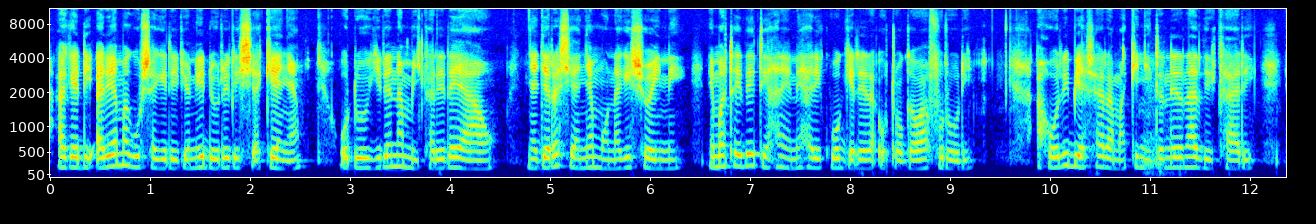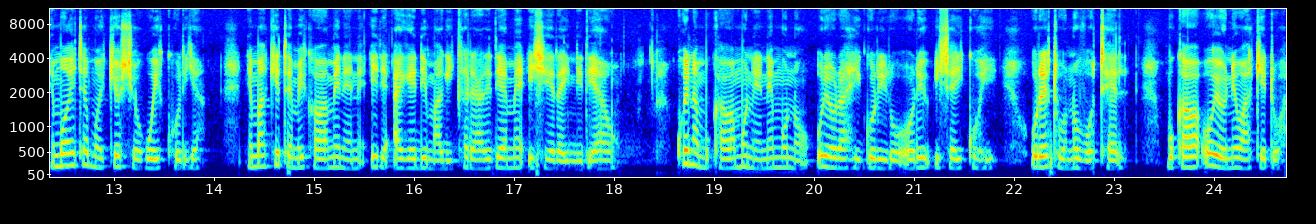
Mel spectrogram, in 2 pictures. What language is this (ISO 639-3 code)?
kik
